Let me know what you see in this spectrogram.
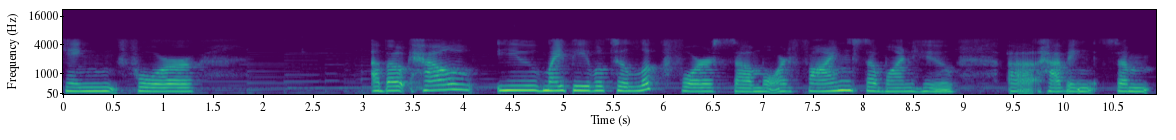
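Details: Adult woman with aphasia after a 2023 stroke affecting the left-brain language centre, with word-finding difficulty, confusion with words and difficulty forming sentences; non-fluent aphasia.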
